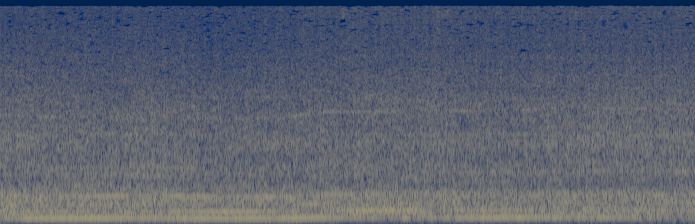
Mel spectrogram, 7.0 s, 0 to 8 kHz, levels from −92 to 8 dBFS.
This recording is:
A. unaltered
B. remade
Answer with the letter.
A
